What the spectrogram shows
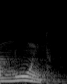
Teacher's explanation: temos o u e o i na mesma sílaba fora da da sílaba o i e o u são semivogais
